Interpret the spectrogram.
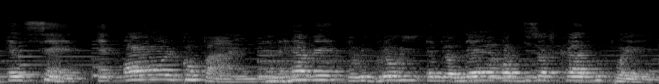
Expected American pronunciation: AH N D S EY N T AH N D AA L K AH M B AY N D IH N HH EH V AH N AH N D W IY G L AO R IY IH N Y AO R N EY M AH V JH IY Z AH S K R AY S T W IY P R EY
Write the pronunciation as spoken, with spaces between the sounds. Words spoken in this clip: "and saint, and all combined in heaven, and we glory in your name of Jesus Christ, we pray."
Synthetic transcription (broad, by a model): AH N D S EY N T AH N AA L K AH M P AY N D IH N HH EH V AH N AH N W IY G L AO IY IH N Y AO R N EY AH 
